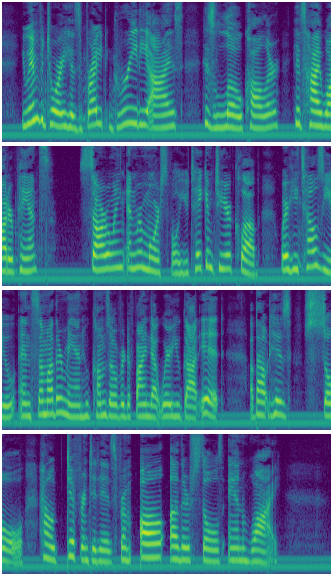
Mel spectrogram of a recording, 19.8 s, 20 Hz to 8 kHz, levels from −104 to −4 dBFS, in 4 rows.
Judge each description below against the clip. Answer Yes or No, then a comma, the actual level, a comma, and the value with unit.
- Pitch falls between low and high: No, high, 230 Hz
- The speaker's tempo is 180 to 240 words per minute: No, average, 165 wpm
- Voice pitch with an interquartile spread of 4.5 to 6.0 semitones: No, average, 4.1 semitones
